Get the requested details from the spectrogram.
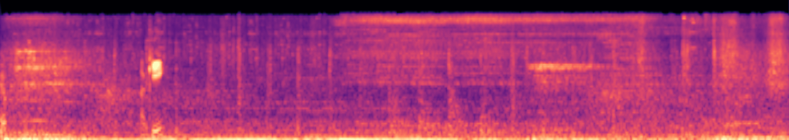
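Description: Heavy footsteps thud quickly on hard ground.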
